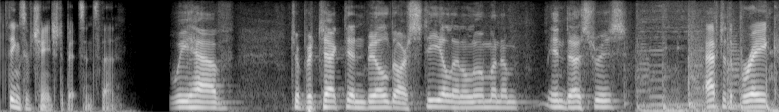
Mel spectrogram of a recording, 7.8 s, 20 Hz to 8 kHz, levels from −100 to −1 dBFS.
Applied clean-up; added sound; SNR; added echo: none; none; none; none.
